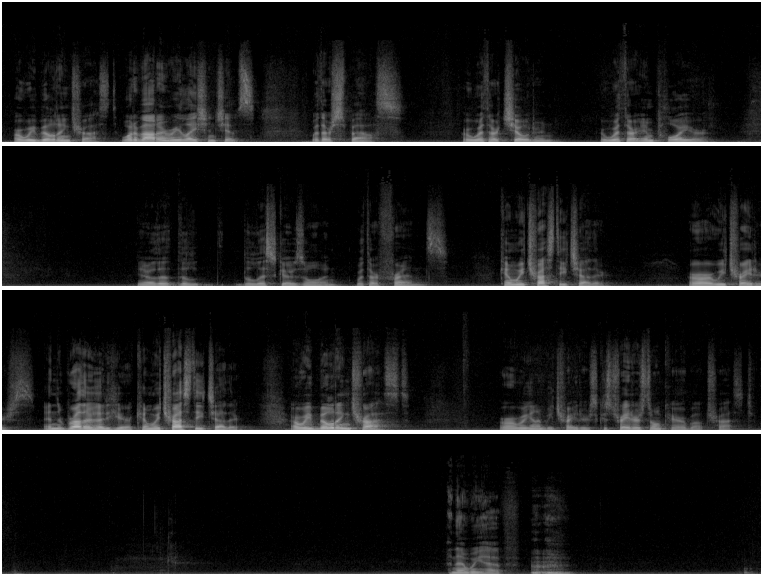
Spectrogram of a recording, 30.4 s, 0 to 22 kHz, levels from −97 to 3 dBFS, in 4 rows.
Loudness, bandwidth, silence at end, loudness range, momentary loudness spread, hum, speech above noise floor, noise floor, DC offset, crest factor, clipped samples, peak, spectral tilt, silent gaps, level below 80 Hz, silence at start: -42 LUFS; 18.5 kHz; 0.1 s; 11 LU; 18 LU; 60 Hz at -70 dBFS; 30 dB; -72 dBFS; under 0.1%; 24 dB; under 0.1%; -20 dBFS; -5.5 dB/octave; none; -70 dBFS; 0.1 s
